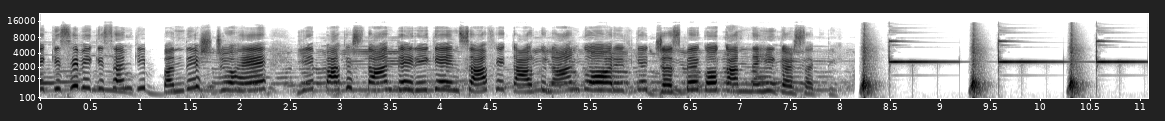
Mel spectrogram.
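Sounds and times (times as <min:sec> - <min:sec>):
bright bell-like ding: 0:08.5 - 0:11.0.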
